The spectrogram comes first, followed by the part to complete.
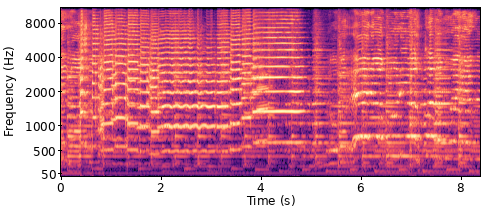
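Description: Mariachi group playing: two trumpets play a bright instrumental phrase over accordion and a repeating bass line, cutting off about five seconds in, after which a woman's singing voice comes back in over the accompaniment.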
